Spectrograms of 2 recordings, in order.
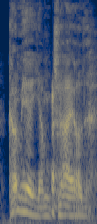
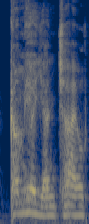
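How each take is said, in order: First: Slow, eerie, louder villain beckoning; villainous recruiter voice. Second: Said in the usual way. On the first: Retold or imitated. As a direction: lure the child in like a creepy witch. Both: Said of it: "that's how she talks in my head".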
